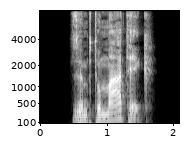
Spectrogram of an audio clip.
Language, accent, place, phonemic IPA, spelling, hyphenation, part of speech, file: German, Germany, Berlin, /zʏmptoˈmaːtɪk/, Symptomatik, Sym‧p‧to‧ma‧tik, noun, De-Symptomatik.ogg
- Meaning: symptomatology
